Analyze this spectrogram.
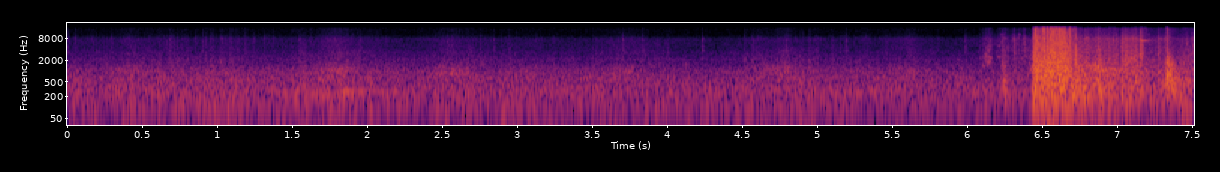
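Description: Steady road and engine noise heard from inside a moving car, then near the end a sudden loud crash of a car-to-car collision lasting about half a second, followed by a shorter second bang.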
